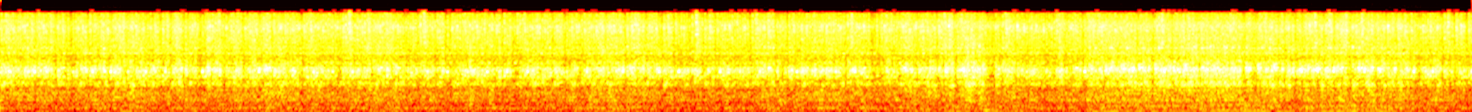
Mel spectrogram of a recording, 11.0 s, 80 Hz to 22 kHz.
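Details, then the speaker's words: 6.5 turbo diesel first started after sitting about four to six years, low on coolant: steady even diesel clatter at idle with no misses or stumbles; settled into a smooth idle, though a coolant leak was found. "but it is running and running smooth now that's a good thing so I'm going to let it run for a couple minutes not too long"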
